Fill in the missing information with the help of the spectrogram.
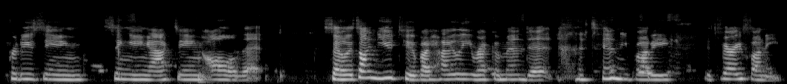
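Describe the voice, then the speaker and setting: High-pitched woman co-host, rambly casual chat with lots of ums. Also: a bit bright, poor audio. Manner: chatty, with frequent "um" and restarts. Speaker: podcast co-host.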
